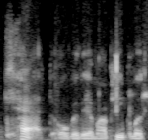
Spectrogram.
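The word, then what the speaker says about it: khat: i want everybody to the drug k-h-a-t all right or something it's pronounced cat it's a drug over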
